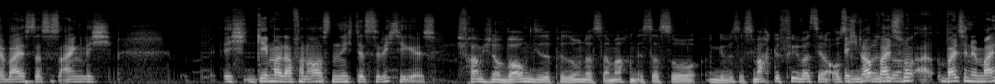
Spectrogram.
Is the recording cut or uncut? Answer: uncut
